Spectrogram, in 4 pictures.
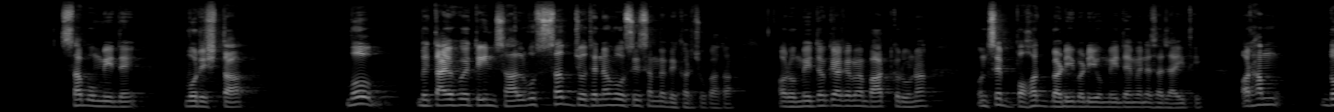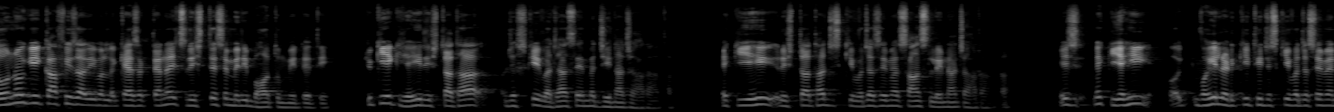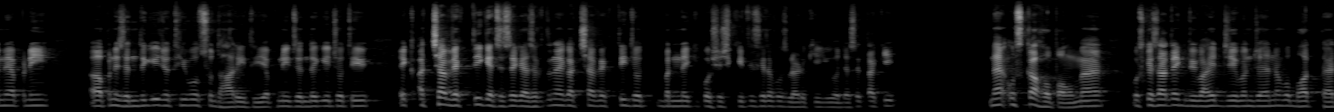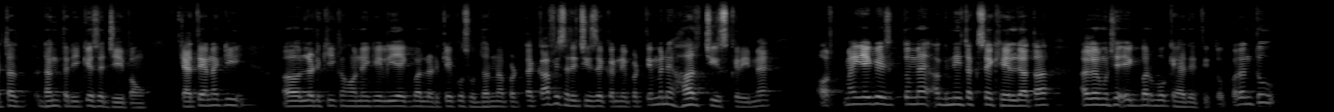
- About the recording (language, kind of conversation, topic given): Hindi, advice, टूटे रिश्ते को स्वीकार कर आगे कैसे बढ़ूँ?
- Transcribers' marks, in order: none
